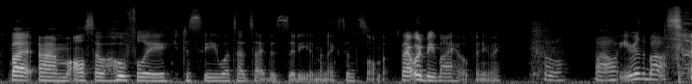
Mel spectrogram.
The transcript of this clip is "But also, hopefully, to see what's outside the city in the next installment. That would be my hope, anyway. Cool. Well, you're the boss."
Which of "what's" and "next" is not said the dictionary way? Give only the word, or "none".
none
